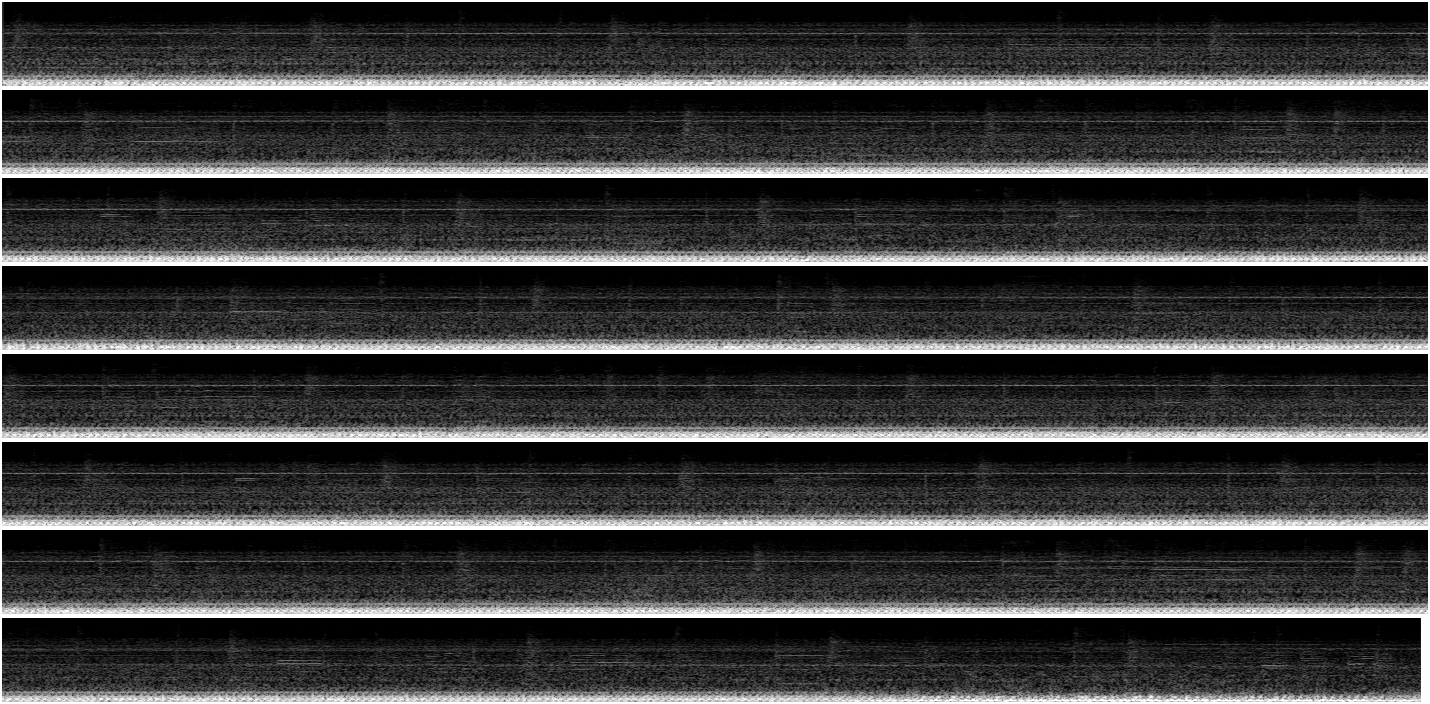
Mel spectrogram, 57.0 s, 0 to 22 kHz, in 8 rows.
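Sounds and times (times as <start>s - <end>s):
motorcycle engine running steadily: 0.0s - 57.0s.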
